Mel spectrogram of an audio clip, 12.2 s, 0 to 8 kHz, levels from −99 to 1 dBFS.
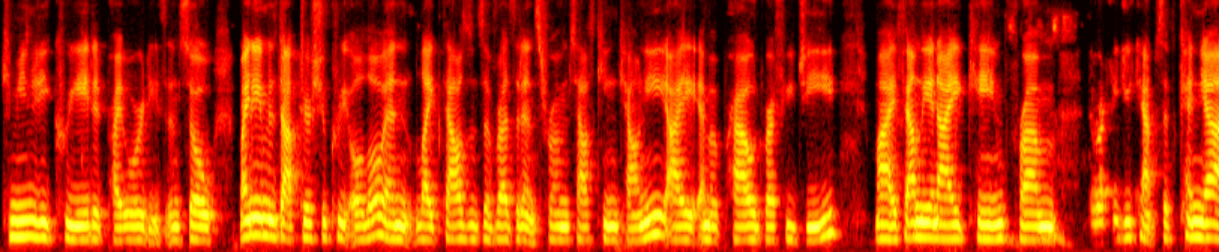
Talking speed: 175 wpm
